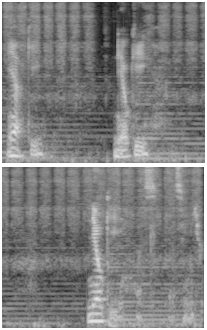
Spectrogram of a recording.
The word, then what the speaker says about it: gnocchi: Frozen nachi. Sounds good. I haven't really had much nachi. Ganachi? Ganochi. How do you say that? Am I saying that right? Nachi? Big plans to make fancy breakfast. Gnocchi.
